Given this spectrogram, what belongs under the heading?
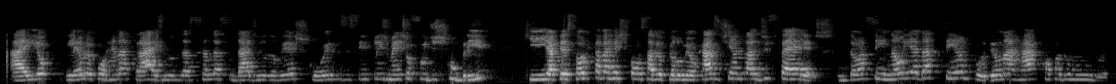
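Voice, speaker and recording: A young adult Brazilian woman, a sports announcer, telling animated stories in a casual live-stream interview. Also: fairly high pitch, echoey room. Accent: Brazilian Portuguese. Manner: animated storyteller, quick asides. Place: home, online video call.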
